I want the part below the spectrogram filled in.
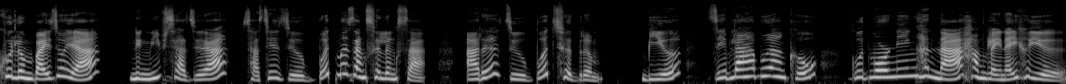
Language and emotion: Bodo, happy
